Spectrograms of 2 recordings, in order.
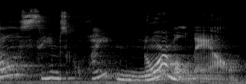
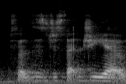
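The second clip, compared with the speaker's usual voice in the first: usual speaking voice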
